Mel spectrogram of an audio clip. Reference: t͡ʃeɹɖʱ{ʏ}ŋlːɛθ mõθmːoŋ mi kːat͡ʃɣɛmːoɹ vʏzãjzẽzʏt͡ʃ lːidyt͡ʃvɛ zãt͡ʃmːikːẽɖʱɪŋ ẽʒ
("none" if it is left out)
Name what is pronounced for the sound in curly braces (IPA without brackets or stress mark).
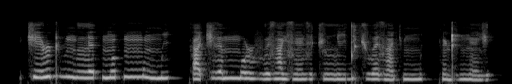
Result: ʏ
